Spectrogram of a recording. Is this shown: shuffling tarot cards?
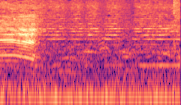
no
